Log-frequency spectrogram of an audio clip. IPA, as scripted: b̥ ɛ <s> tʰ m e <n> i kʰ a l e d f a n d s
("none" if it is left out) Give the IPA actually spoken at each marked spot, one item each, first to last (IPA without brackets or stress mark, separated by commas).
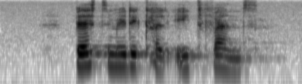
s, d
